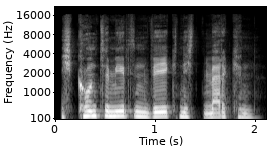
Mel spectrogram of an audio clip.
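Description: Man voicing a chatty little storybook flea, higher pitch, dry close sound. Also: fairly even intonation, measured pace, clear, resonant tone, no echo, natural voice. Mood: cheerful. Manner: cheerful, chatty. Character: small cheerful male glacier flea.

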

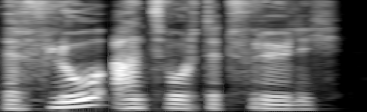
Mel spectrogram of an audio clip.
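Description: Male storyteller, mid pitch, slow and gentle, talks straight to the listener. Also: lively intonation, dry recording, clean studio sound. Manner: gentle, addresses the listener directly. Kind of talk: children's story narration.

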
